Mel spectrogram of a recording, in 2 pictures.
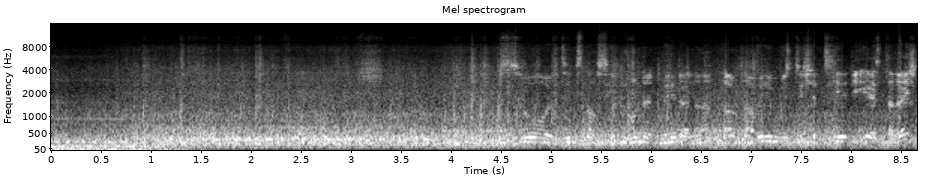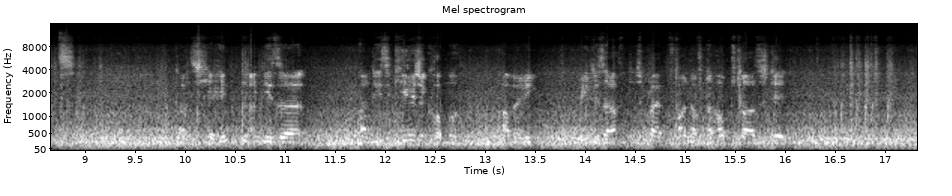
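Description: A heavy diesel truck drives along a road.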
